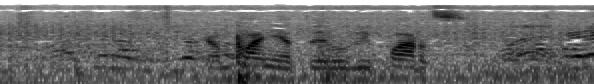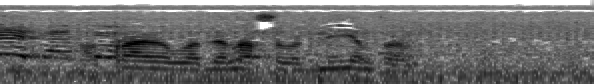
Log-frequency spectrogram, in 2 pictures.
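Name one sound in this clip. Men talk with each other outdoors, nearby.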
